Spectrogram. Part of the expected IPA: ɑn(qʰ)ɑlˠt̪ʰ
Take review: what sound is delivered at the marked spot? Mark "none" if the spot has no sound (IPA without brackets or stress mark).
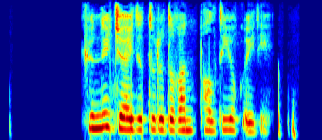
pʰ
